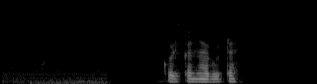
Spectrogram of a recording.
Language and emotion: Russian, neutral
